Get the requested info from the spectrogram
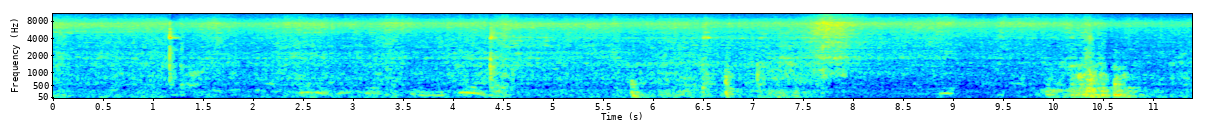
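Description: Sausage and vegetables sizzling in a hot wok over a gas flame as they are stirred, a steady hiss that swells briefly about two-thirds of the way through, with a few sharp clicks of the spoon against the pan.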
